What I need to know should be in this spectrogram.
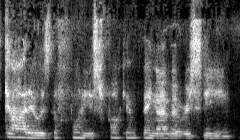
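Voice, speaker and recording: Mid-pitched man, casual sweary gamer. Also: steady tone, moderate pace, slight background noise. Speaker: tabletop game player. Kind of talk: casual sweary banter during roleplay game.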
